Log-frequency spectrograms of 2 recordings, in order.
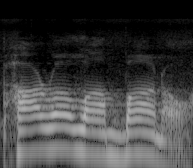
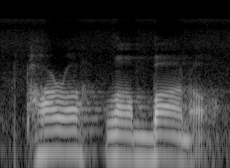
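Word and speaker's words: παραλαμβάνω: me give you a long greek word it's para lambano i'll spell it for you p-a-r-a l-a-m-b-a-n-o para lombano and every beginning greek student can tell you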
